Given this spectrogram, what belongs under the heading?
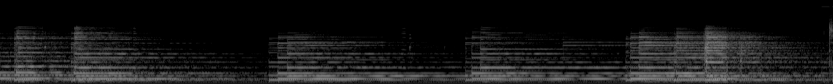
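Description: Electric guitar with the pickup in split position, strummed in a series of chords that ring out, shaped by chorus and light distortion, sounding clear and moderately loud with short gaps between strums.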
